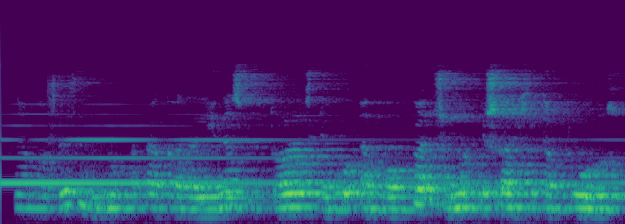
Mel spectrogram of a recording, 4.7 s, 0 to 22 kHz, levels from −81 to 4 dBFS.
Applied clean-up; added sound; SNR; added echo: none; Wind instrument, woodwind instrument; 12 dB; reverberation time 1.0 s.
